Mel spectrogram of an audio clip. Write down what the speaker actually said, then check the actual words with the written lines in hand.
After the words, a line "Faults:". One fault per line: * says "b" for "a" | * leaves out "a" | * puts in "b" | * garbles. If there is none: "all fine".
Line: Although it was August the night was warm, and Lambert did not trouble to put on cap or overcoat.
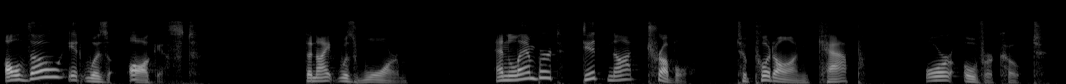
Although it was August the night was warm, and Lambert did not trouble to put on cap or overcoat.
Faults:
all fine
